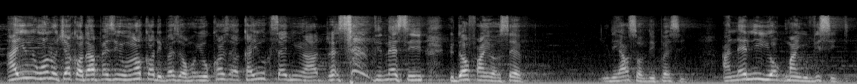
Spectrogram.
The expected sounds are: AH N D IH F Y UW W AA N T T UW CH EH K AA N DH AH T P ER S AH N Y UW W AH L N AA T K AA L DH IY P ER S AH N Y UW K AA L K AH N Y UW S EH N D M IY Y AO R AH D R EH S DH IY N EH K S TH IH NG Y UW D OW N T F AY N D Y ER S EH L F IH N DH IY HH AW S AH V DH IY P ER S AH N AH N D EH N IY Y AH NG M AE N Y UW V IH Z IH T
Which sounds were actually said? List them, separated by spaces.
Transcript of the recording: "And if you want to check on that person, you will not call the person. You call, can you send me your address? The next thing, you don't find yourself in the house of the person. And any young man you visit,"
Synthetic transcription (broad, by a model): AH Y UW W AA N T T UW CH EH K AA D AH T P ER S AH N Y UW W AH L N AA T K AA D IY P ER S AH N Y UW K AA K AH N Y UW S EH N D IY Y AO AH D R EH S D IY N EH S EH Y UW D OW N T F AY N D Y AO S EH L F IH N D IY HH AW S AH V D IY P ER S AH N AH N EH N IY Y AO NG M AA N Y UW V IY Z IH T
